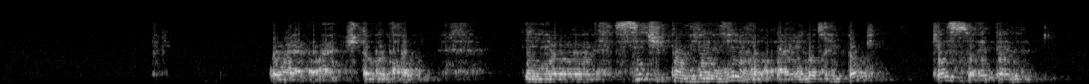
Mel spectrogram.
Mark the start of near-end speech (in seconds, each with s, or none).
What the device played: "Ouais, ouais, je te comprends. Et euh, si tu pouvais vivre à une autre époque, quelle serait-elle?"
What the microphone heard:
none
